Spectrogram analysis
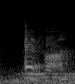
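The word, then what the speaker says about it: Ewa: Besides, Eva is spelled E-W-A, not E-V-E.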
